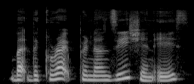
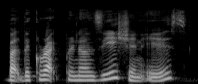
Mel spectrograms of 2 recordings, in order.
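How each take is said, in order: Both takes have the same delivery.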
